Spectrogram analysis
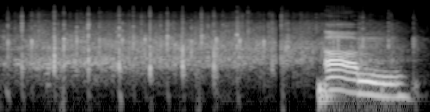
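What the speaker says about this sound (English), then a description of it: "let's just give them a round of applause for that" Clapping from a graduation ceremony audience rattles for about three seconds, then a loud, sustained voiced call or cheer rises over it before cutting off.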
